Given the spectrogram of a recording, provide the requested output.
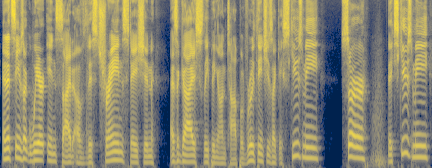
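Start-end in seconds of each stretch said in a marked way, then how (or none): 5.6-8.6 high-pitched mock "excuse me" voice; polite interjection. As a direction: pipe up to get a stranger's attention, high. Acting girl addressing man sleeping on her.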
